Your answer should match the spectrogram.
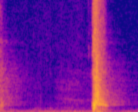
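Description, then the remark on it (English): A deer's alarm snort, a deer blowing at a hiker at Lake Thunderbird: one sharp, loud, breathy blast of air that rises abruptly and fades within a fraction of a second, over a quiet background. “It's a deer blowing at you.”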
